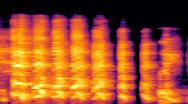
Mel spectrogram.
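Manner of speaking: bursting out in a high laugh; high cackling laugh. Real, not acted. Co-host keeps laughing.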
